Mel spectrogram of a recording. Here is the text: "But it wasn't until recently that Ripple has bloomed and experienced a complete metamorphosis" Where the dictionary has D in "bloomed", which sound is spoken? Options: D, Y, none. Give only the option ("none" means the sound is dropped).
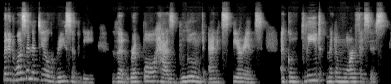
D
